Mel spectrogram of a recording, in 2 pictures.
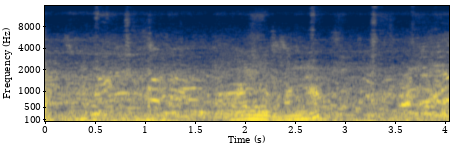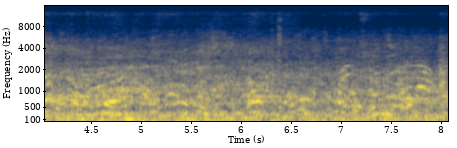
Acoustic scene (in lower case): park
